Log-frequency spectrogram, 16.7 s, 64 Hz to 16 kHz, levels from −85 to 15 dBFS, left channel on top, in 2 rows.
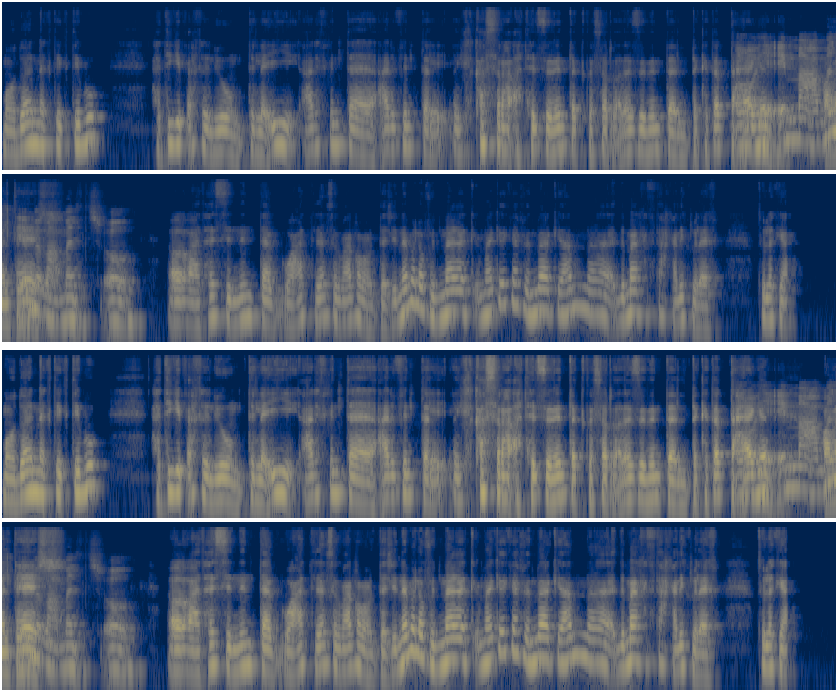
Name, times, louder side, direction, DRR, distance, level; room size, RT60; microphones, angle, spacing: voice 1, 0.0-7.7 8.2-8.9 10.0-16.2, right 5 dB, 45° right, 0.5 m, -28 dB
voice 2, 7.3-9.6, equal, ahead, 2.1 m, -31 dB
15.0 x 13.0 x 2.3 m
head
